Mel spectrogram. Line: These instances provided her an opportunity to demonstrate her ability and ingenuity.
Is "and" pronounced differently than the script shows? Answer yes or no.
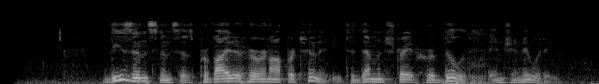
yes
